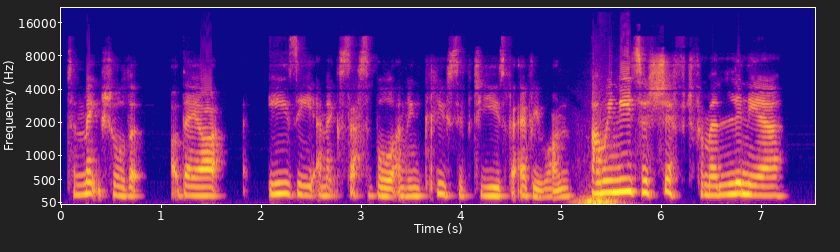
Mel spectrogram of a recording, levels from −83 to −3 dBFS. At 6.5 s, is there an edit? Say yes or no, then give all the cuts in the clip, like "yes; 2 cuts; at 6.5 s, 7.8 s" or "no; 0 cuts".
no; 1 cut; at 5.2 s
